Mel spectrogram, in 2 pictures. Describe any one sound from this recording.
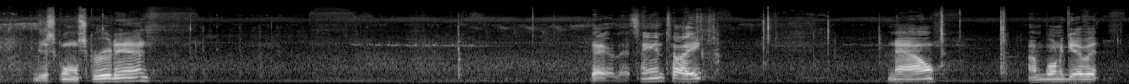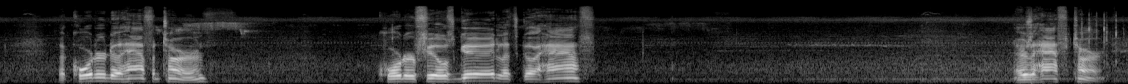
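A ratchet wrench clicks as it turns against metal.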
